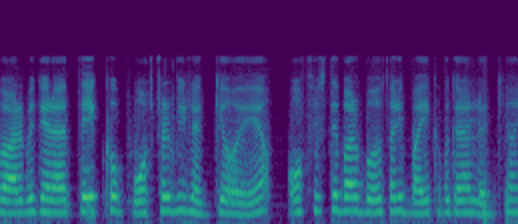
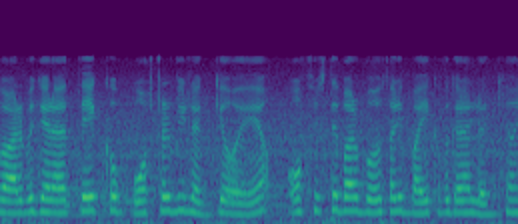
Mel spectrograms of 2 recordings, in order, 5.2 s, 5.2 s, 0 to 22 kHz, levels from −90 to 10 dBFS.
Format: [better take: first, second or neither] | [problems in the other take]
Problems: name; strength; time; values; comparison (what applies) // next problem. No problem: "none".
second | noise reduction (neural mask model RNNoise)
